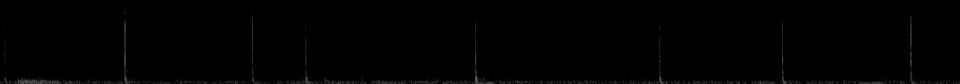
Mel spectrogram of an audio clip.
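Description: Long painted nails slowly tap and lightly scratch the cover of an orange paperback novel resting on a blanket. Several sharp, dry, bright clicks ring out one by one with long pauses between them, each dying away almost instantly. Between the taps there is only a faint low hush.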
